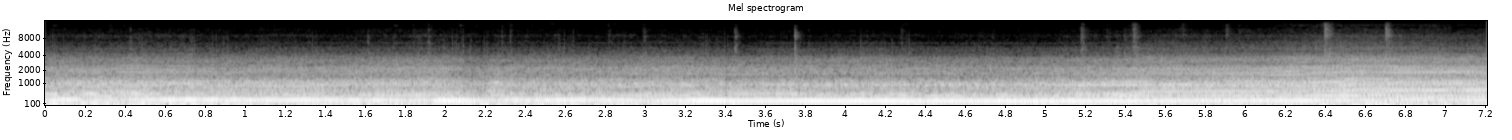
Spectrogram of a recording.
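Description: Honda K20 inline-four engine of an Integra DC2 on track, heard from inside the cabin, running hard at high revs. The note eases down a little through the middle and climbs again near the end.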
